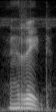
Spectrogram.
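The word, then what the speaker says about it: read: Have you रेड, अब जो रेड इसको पढ़ा जाता है, रीड रेड रेड बोलते हैं, हालांकि स्पेलिंग सेम रहती है, रीड ही रहती है, बट इसको रेड रेड पढ़ते हैं।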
